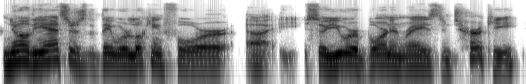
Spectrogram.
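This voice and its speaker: A man's voice: a little high, normal speed, no room sound. A man hosting an interview podcast, talking in a friendly, earnest way with many restarts. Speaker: podcast host.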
